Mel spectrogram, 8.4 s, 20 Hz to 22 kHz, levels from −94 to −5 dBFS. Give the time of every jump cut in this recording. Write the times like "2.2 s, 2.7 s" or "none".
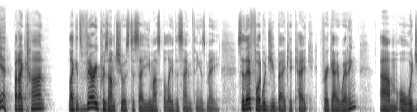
5.2 s, 6.3 s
